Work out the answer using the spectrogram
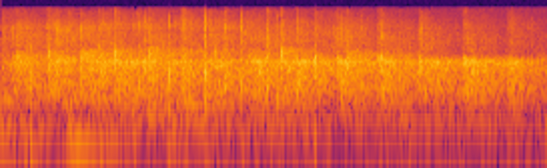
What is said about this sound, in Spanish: Les agradecemos con un aplauso entonces a todos.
